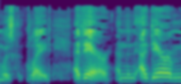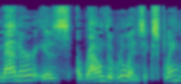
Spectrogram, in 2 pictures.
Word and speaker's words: Adare Manor: Yeah, Adare Manor, yeah.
